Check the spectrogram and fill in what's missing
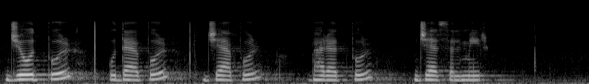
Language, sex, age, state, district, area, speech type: Sanskrit, female, 18-30, Rajasthan, Jaipur, urban, spontaneous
